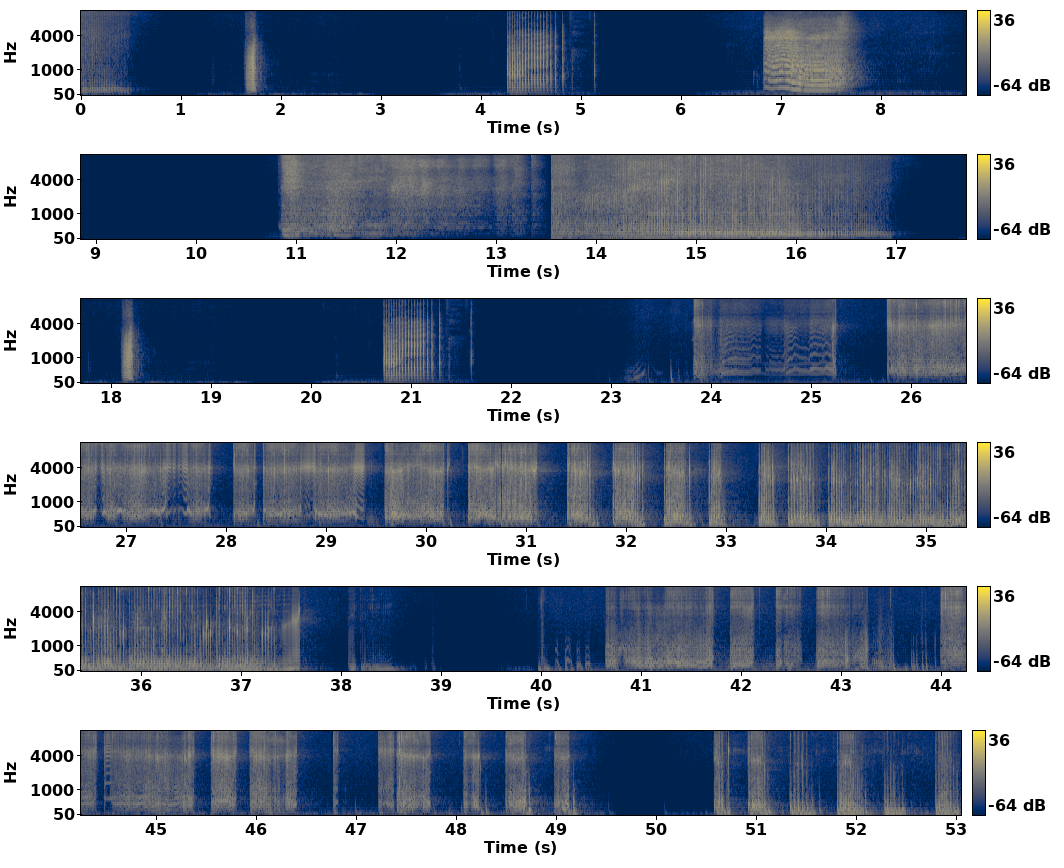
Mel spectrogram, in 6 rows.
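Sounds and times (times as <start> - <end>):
raspy fart sound effects: 0.0 - 0.6, 1.6 - 1.9, 4.2 - 5.0, 6.8 - 7.9, 10.8 - 17.1, 18.1 - 18.4, 20.7 - 21.4, 23.2 - 38.6, 40.1 - 46.5, 47.2 - 49.3, 50.6 - 53.0.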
